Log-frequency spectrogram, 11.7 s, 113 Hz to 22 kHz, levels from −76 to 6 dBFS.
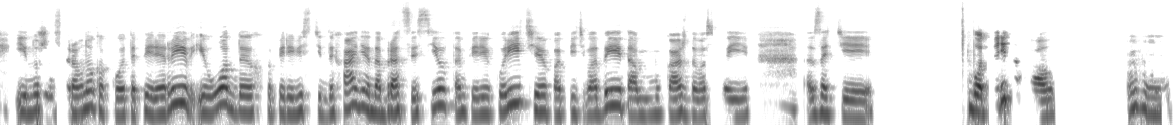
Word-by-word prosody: и 200 Hz, -, -1 dB
нужен 200 Hz, 0 st, -2 dB
всё 185 Hz, -, -15 dB
равно 220 Hz, +6 st, +1 dB
какой-то 175 Hz, -3 st, -1 dB
перерыв 200 Hz, +11 st, +3 dB
и 195 Hz, -, 0 dB
отдых, 195 Hz, -3 st, +2 dB
п 190 Hz, -, -9 dB
перевести 190 Hz, +1 st, -4 dB
дыхание, 220 Hz, +7 st, 0 dB
набраться 195 Hz, -1 st, +1 dB
сил 240 Hz, +8 st, +1 dB
там, 190 Hz, -4 st, -3 dB
перекурить, 200 Hz, +10 st, 0 dB, 0.2 s
попить 180 Hz, +1 st, -5 dB
воды. 230 Hz, +9 st, +3 dB
Там 175 Hz, 0 st, -3 dB
у 180 Hz, -, -7 dB
каждого 175 Hz, -1 st, -1 dB
свои 170 Hz, 0 st, -5 dB, 0.6 s
затеи. 175 Hz, -4 st, -1 dB, 0.9 s
Вот, 200 Hz, -4 st, +8 dB
и 325 Hz, +6 st, +7 dB, 0.2 s
копал. 160 Hz, +1 st, +2 dB, 0.7 s
Мгм. 220 Hz, -7 st, -2 dB
190 Hz, 135 wpm, -24 LUFS, 180-210 Hz, 0.9 s, Вот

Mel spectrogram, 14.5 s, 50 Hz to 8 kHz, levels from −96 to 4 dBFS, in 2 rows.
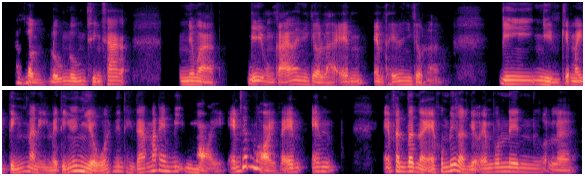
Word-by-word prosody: À, 180 Hz, -, -9 dB
vầng, 95 Hz, -4 st, 0 dB
đúng, 110 Hz, +3 st, 0 dB
đúng, 115 Hz, +1 st, -1 dB
chính 110 Hz, -2 st, -4 dB
xác 130 Hz, +4 st, +1 dB
ạ. 125 Hz, -, -4 dB, 0.7 s
Nhưng 120 Hz, +1 st, +1 dB
mà 100 Hz, -4 st, +1 dB, 0.4 s
bị 125 Hz, 0 st, +2 dB
một 105 Hz, -, -6 dB
cái 95 Hz, -, +3 dB
là, 135 Hz, -, 0 dB
như 125 Hz, -2 st, -4 dB
kiểu 95 Hz, -, +2 dB
là, 95 Hz, 0 st, -3 dB
em 110 Hz, +3 st, -2 dB
em 105 Hz, -, -2 dB
thấy 100 Hz, +2 st, -3 dB
nó, 120 Hz, -, -3 dB
như 120 Hz, -1 st, -4 dB
kiểu -, -, -1 dB
là, 90 Hz, 0 st, -14 dB, 0.8 s
đi 135 Hz, -1 st, +2 dB
nhìn 115 Hz, -7 st, +1 dB
cái -, -, +1 dB
máy 115 Hz, 0 st, +2 dB
tính 125 Hz, +5 st, 0 dB
màn 135 Hz, -6 st, +1 dB
hình 95 Hz, -3 st, -5 dB
máy 100 Hz, -, 0 dB
tính 115 Hz, -, 0 dB
nó 170 Hz, -, +3 dB
nhiều 95 Hz, -, +4 dB
ấy, 120 Hz, -, -3 dB
nên 155 Hz, -1 st, -5 dB
thành 120 Hz, -7 st, -10 dB
ra 125 Hz, +3 st, 0 dB
mắt 180 Hz, +6 st, -2 dB
em 170 Hz, -3 st, 0 dB
bị 160 Hz, -, -5 dB
mỏi. 85 Hz, -10 st, -1 dB
Em -, -, +1 dB
rất 320 Hz, +1 st, +3 dB
mỏi 250 Hz, -, +4 dB
và -, -, +1 dB
em 135 Hz, +2 st, +2 dB
em 155 Hz, +2 st, -3 dB, 0.6 s
em -, -, -2 dB
phân 155 Hz, -2 st, +3 dB
vân 155 Hz, -2 st, +7 dB
là -, -, +5 dB
em 115 Hz, -, +4 dB
không 145 Hz, +4 st, -1 dB
biết 195 Hz, -, +6 dB
là 170 Hz, -, +5 dB
liệu 110 Hz, 0 st, -1 dB
em 135 Hz, -, -1 dB
có 145 Hz, -, 0 dB
nên, 140 Hz, -4 st, 0 dB
gọi -, -, -10 dB
là, 95 Hz, -2 st, -3 dB
120 Hz, 255 wpm, -24 LUFS, 105-145 Hz, 0.8 s, vân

